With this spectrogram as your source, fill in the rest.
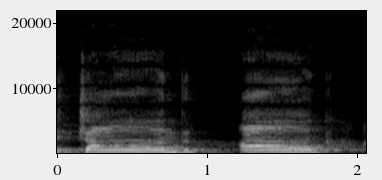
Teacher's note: इनका उच्चारण करते समय वायु नाक और मुख दोनों से बाहर निकलती है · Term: चंद्र बिंदु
